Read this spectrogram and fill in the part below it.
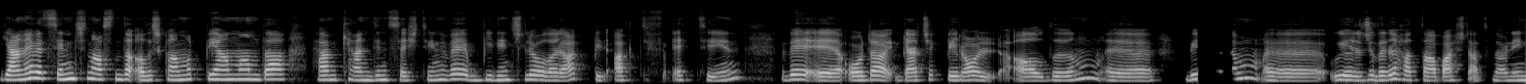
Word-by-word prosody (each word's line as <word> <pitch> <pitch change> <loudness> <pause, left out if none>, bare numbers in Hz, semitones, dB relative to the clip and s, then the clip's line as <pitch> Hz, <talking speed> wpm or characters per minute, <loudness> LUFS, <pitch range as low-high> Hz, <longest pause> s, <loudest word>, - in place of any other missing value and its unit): Yani 225 +1 +6
evet, 280 0 +5
senin 250 -1 +5
için 270 +1 -1
aslında 235 -2 +3
alışkanlık 210 +4 0
bir 235 - +3
anlamda 230 +1 +4 0.2
hem 215 0 +1
kendin 200 -1 0
seçtiğin 205 +1 -4
ve 225 -5 +1
bilinçli 215 +1 -1
olarak 200 +4 0
bir 195 +1 -5
aktif 195 0 -4
ettiğin 205 - -6 0.4
ve, 220 +4 +1
eee, 180 -6 +3
orada 195 0 +3
gerçek 190 +5 -3
bir 195 -1 +2
rol 195 +1 +2 0.3
aldığın, 190 +10 -2
eee, 175 -1 -2 0.3
birtakım, 275 +4 -5
eee, 170 -2 -2
uyarıcıları 200 0 0
hatta 200 -6 -1
başlattın. 185 +1 -2
Örneğin 185 +2 -2
205 Hz, 120 wpm, -23 LUFS, 190-230 Hz, 0.4 s, Yani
